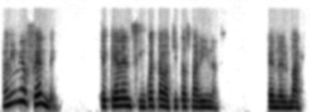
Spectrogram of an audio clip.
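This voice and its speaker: A woman's voice: mid-range voice, lively intonation, moderate pace, no room sound, highs cut off. A middle-aged woman with a Mexican accent giving an earnest reflective monologue, full of rhetorical questions. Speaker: speaker sharing reflections.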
